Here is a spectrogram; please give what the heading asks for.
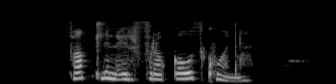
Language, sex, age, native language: Icelandic, female, 8, Icelandic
